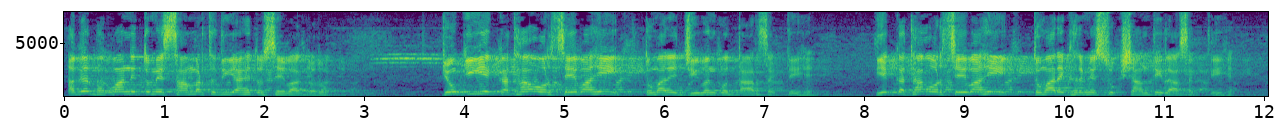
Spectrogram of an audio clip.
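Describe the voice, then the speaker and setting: A man's voice: high-pitched, animated, a little slow, fairly bright tone. A male religious storyteller giving a devotional sermon at a village gathering, fervent and addressing listeners as dear ones over a PA microphone. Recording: echoey hall with long reverb.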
